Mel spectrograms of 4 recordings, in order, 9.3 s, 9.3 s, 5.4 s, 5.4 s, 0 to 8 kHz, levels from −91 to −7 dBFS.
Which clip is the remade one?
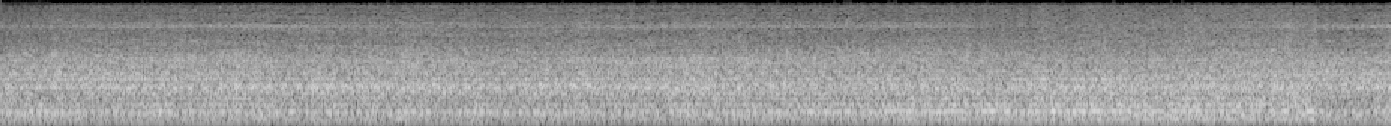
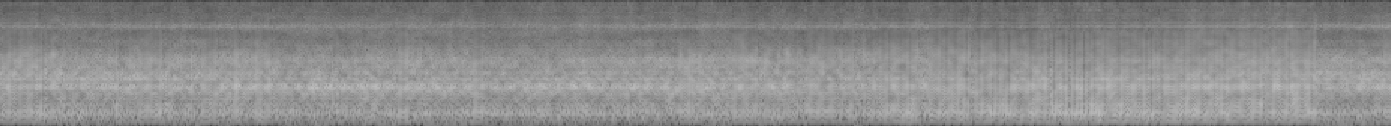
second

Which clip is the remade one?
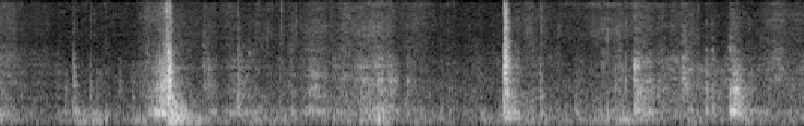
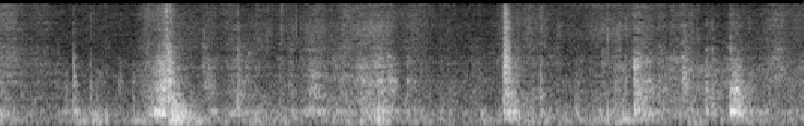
second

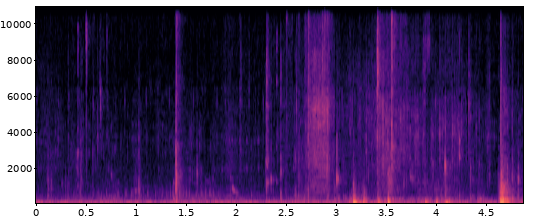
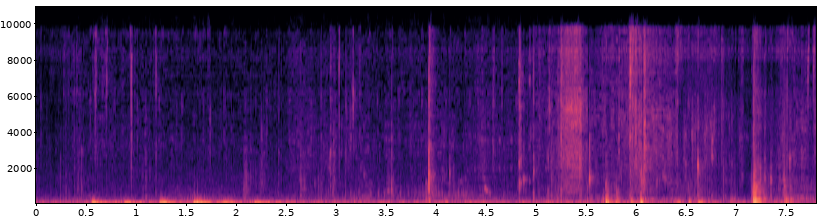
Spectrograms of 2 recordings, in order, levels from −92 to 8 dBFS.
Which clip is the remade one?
second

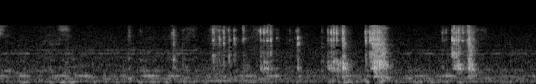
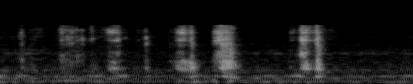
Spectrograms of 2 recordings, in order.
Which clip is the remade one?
second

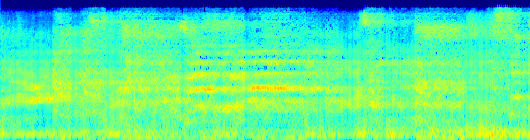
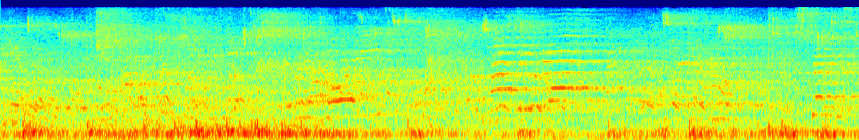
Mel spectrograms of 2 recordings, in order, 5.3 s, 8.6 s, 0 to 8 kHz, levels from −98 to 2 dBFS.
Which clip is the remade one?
first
